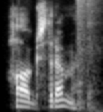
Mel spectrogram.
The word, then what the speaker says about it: Hagström: Fred, Yes, how do you pronounce the Hagstrom? Hagström.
